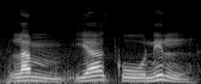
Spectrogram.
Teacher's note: jangan kita menahan lama di pembacaan lam ya lam jangan terlalu lama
